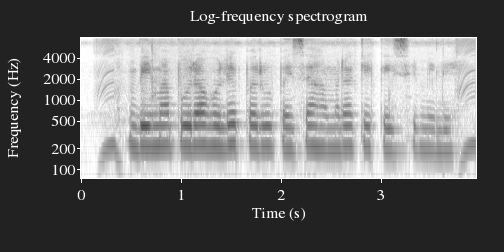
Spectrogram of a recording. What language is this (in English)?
Bhojpuri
